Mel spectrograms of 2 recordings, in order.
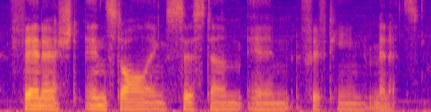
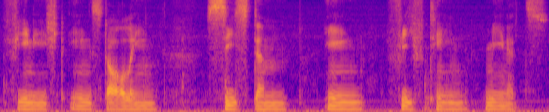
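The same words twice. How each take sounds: First: The i vowels are short, near Portuguese ê. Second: The i vowels sound like long ee. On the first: The speaker calls it right. "But instead" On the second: The speaker calls it wrong.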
